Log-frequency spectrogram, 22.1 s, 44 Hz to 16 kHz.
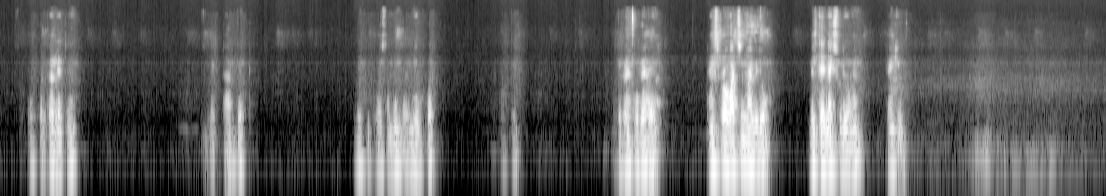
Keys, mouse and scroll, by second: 2.3 click, 7.0 s, 7.7 click, 7.7 click, 17.0 click, 19.0 t.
